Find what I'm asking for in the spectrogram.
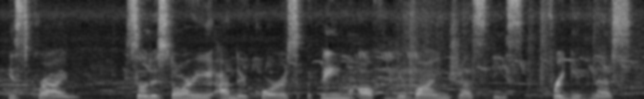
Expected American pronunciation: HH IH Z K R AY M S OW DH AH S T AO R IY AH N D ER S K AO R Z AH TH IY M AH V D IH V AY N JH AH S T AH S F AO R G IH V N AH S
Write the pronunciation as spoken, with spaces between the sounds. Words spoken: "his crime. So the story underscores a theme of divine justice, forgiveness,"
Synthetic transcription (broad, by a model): HH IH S K R AY M S OW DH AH S T AO R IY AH N D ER K AO R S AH TH IY M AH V D IH V AY N JH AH S T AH S F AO R G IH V N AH S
